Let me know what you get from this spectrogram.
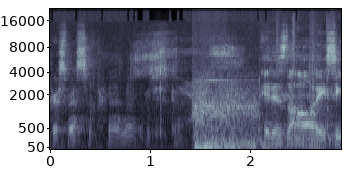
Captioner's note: hisses excitedly; intense music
